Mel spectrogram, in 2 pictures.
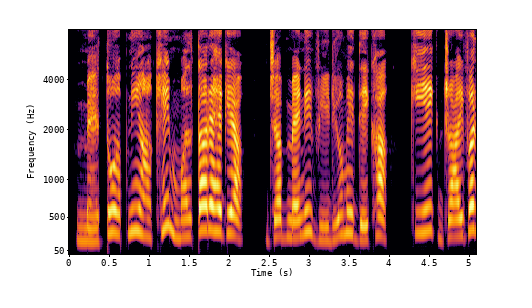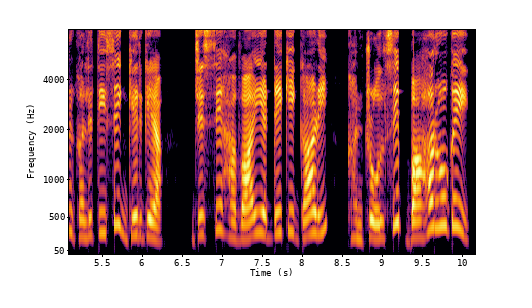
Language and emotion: Hindi, surprised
